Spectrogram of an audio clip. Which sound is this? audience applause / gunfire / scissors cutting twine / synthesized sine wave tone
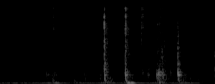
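scissors cutting twine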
